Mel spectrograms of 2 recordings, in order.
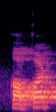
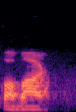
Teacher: একটা অঘোষ ধ্বনি ঘোষ ধ্বনিতে পরিণত হয়েছে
